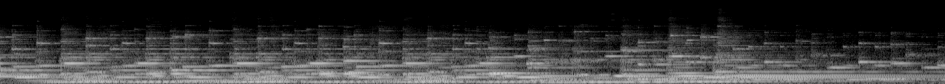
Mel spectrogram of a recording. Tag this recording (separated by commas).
Percussion, Music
